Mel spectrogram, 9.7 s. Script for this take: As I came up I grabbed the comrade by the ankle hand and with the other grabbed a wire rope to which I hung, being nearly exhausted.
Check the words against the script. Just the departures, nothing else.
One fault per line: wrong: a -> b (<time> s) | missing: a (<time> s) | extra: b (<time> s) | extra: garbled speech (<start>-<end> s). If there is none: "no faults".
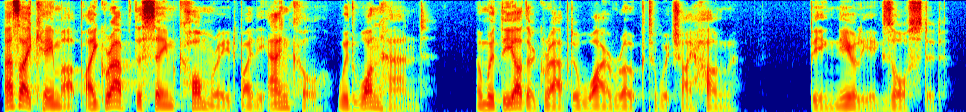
extra: same (1.4 s)
extra: with one (3.4 s)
